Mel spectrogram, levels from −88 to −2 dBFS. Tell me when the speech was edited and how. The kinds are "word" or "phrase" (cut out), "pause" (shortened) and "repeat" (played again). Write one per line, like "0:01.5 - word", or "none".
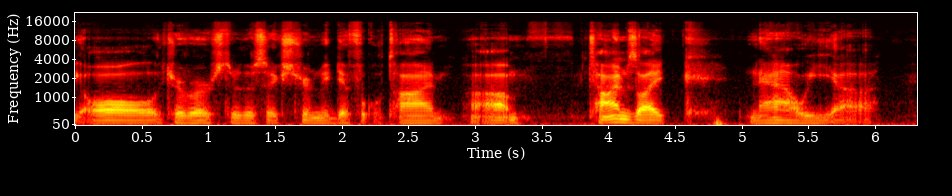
none

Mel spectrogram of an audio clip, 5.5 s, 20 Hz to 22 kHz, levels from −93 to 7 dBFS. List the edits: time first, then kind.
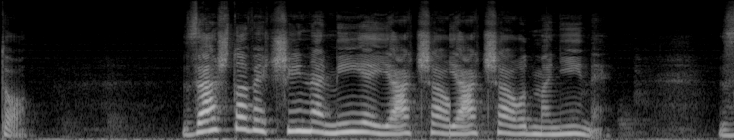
0:03.4 - repeat

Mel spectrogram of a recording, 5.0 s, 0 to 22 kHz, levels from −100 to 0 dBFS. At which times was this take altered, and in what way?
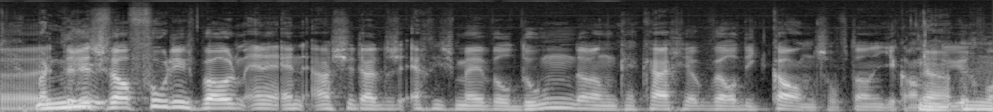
0:01.4 - word

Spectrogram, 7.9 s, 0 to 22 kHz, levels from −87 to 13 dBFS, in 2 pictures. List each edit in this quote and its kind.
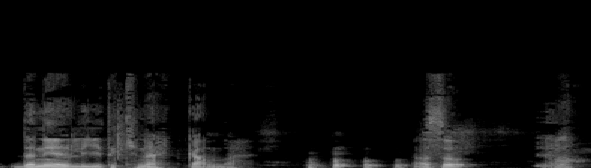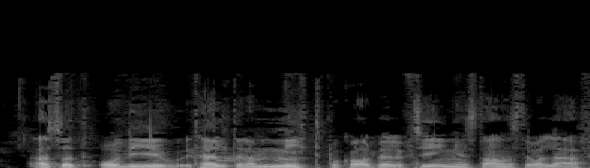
0:03.7 - phrase
0:04.3 - word
0:05.2 - word
0:06.7 - word

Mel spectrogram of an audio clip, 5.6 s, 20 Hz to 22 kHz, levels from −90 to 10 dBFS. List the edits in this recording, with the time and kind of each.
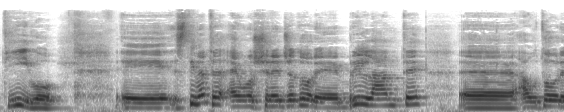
0:02.1 - word

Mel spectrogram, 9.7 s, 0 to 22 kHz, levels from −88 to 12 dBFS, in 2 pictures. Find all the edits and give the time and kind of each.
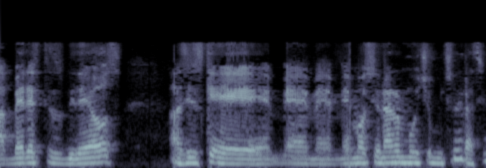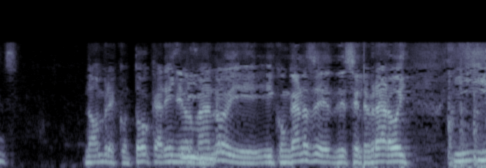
none

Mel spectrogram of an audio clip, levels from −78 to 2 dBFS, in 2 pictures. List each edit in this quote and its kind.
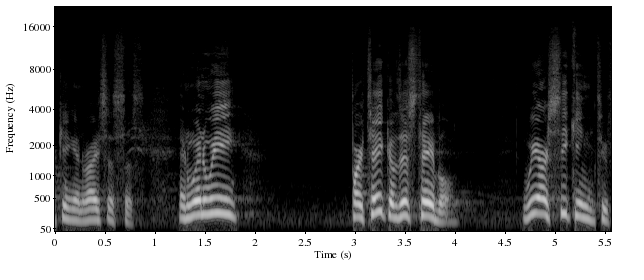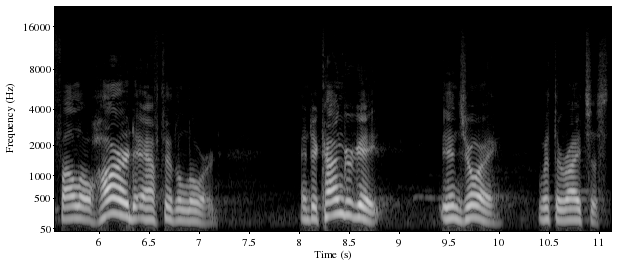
0:05.4 - word

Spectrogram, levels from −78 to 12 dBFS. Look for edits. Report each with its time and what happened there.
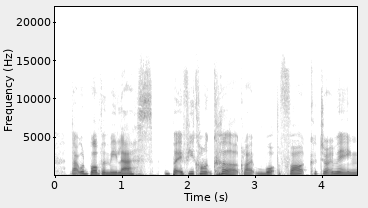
0:01.6 - pause

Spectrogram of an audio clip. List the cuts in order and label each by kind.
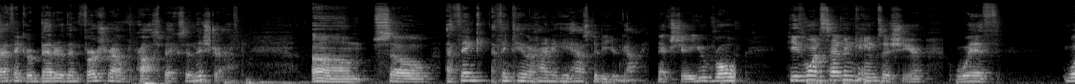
0:02.1 - word
0:04.4 - pause
0:06.5 - pause
0:07.3 - word
0:09.4 - pause

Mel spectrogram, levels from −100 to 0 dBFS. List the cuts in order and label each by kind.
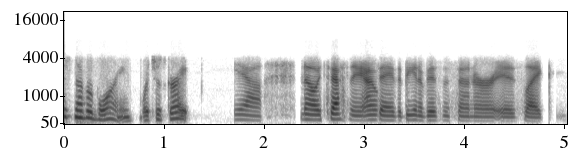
0:01.4 - pause
0:03.1 - word

